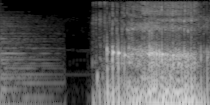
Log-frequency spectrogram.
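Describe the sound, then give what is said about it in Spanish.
An adult snoring: a deep, rasping, rumbling snore that swells loudly and holds after a brief tonal sound and a short moment of silence. “¿Sabes que casi la mitad de los adultos ronca de forma ocasional?”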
